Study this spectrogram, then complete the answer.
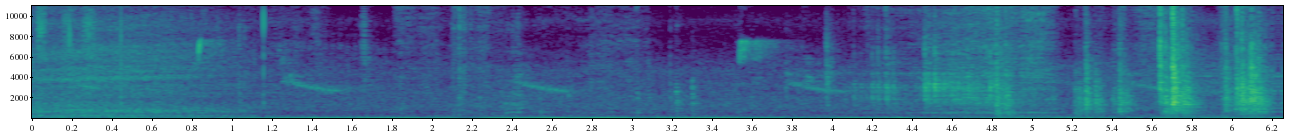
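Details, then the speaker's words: Toro Recycler 22-inch self-propelled mower with a Tecumseh engine and primer-bulb carburetor, left two years with gas in it. Carburetor cleaned; with RPM raised it holds a steady low drone; normal running. "there that's sounds much better now that the RPMs are higher"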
